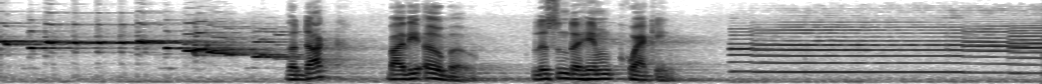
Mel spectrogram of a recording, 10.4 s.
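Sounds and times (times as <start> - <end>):
flute playing a bird-like melody: 0.0 - 3.2, 7.3 - 10.4
speech: 2.9 - 6.8.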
